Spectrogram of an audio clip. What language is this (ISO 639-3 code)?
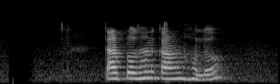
ben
